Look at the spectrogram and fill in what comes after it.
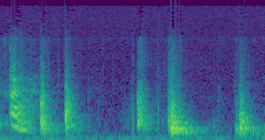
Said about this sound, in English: That blow in the back of the head will keep him quiet for a while.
